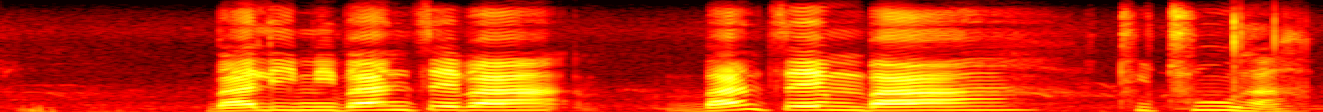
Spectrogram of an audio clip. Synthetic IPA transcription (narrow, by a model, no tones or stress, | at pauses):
balimiban̩t͡sʼeba | ban̩t͡sʼeŋ̩ba | tʰutʰuːɦa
